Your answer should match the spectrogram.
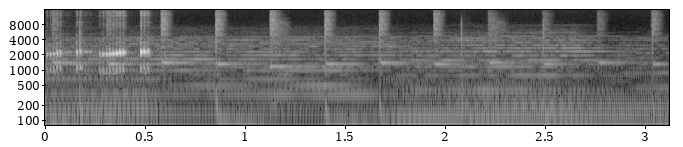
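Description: A toad croaks repeatedly in a steady rhythm, fairly loud, with sustained tonal sounds ringing underneath and no one talking.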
